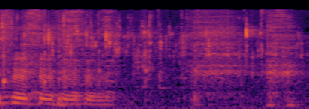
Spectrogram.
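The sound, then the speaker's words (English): Empathy Wine, with a little cork in it, pours into a glass, a soft gurgling trickle with a few drips, while a voice murmurs briefly at the start. “Pour is nice. Got a little cork in there.”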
